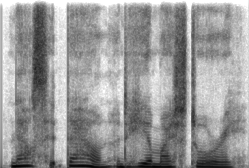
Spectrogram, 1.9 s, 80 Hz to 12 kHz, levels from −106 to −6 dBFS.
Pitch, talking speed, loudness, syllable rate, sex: 210 Hz, 225 wpm, -15 LUFS, 4.6 syllables/s, female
